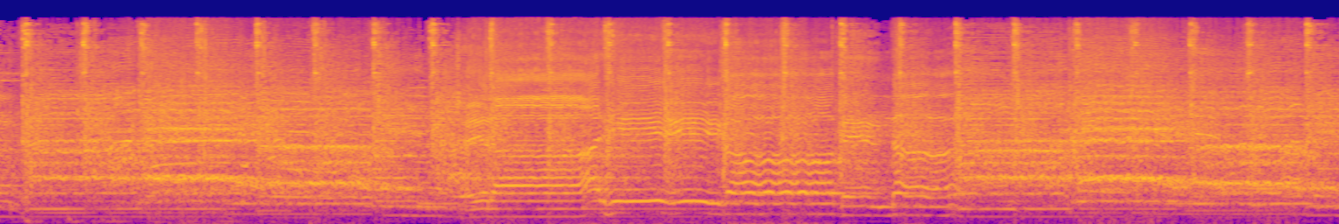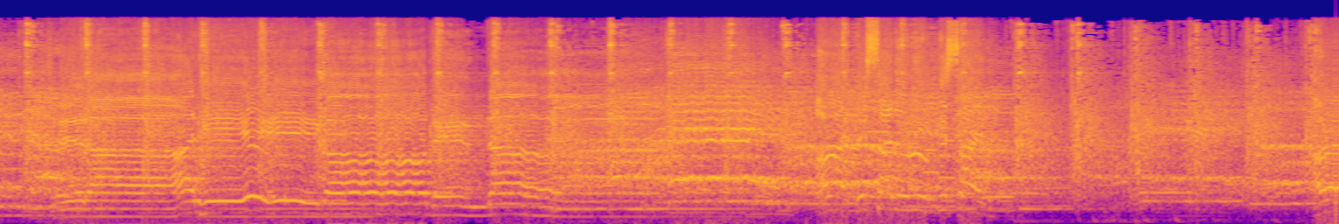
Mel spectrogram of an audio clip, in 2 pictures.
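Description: Devotional Hindi bhajan in praise of Radha and Govinda: sung voices, with a chorus, over a steady percussion beat and bass line.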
